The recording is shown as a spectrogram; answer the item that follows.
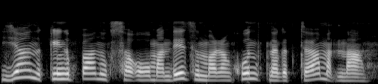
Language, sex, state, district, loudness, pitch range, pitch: Garo, female, Meghalaya, South Garo Hills, -15 LUFS, 190-255 Hz, 215 Hz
